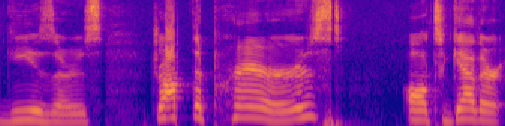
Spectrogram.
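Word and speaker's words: guisers: Geysers, that's what they're called in Scotland. There's it's spelled gu i s e rs, but they're pronounced geysers.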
